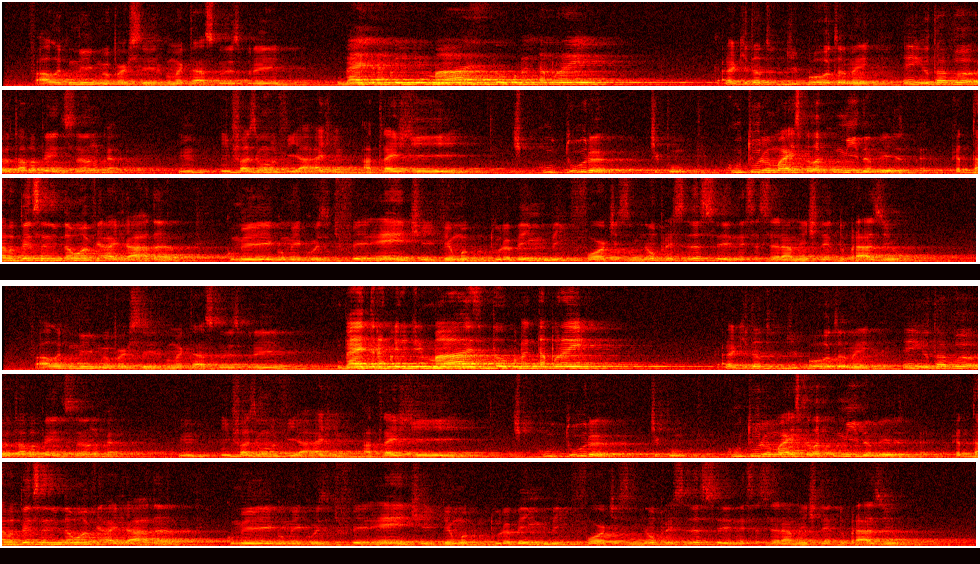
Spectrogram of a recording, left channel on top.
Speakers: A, on the left (about 15°); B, on the right (about 85°).
A: Fala comigo, meu parceiro, como é que tá as coisas por aí?
B: Véi, tranquilo demais. E tu, como é que tá por aí?
A: Cara, aqui tá tudo de boa também. Hein, eu tava, eu tava pensando, cara, em, em fazer uma viagem atrás de, de cultura, tipo, cultura mais pela comida mesmo, cara. Eu
B: Hum.
A: tava pensando em dar uma viajada, comer, comer coisa diferente, ver uma cultura bem, bem forte, assim. Não precisa ser necessariamente dentro do Brasil.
